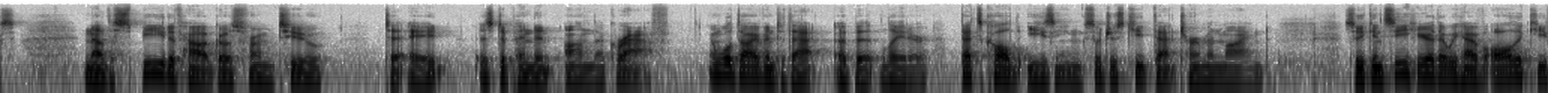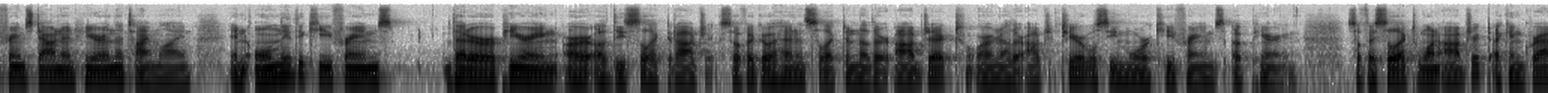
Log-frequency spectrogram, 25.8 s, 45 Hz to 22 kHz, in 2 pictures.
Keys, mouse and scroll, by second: 0.5-3.6 drag, 11.6-14.8 drag, 19.5 shift+click, 20.9 shift+click, 23.6 click.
